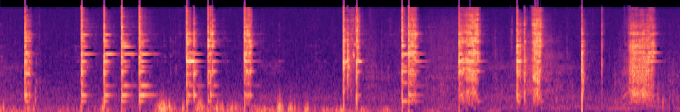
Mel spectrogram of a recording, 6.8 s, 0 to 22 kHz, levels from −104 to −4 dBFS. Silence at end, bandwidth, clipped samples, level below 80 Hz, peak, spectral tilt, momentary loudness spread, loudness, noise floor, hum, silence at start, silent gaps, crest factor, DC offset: 0.2 s; over 20 kHz; under 0.1%; -46 dBFS; 0 dBFS; 0.5 dB/octave; 10 LU; -15 LUFS; -43 dBFS; none; 0.25 s; none; 18 dB; under 0.1%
